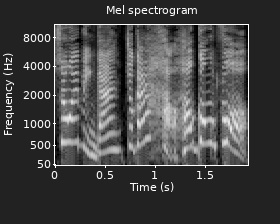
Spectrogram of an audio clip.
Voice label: loading, zh-hant; Cookie Run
